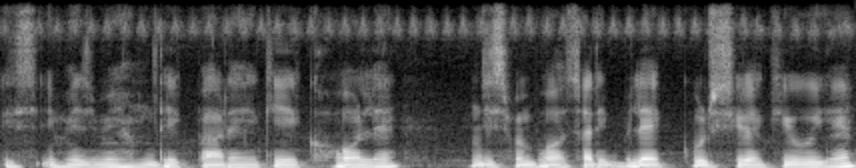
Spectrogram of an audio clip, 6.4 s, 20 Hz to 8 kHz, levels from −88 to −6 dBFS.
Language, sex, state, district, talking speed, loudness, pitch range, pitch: Hindi, male, Haryana, Rohtak, 185 wpm, -16 LUFS, 100-110 Hz, 105 Hz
